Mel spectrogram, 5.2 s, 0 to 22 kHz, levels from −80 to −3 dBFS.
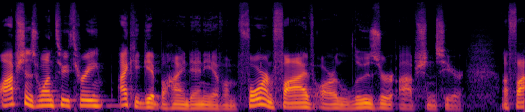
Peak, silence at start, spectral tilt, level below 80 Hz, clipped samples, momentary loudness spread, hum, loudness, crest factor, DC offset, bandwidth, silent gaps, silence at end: -6 dBFS; 0 s; -5 dB/octave; -58 dBFS; under 0.1%; 11 LU; none; -26 LUFS; 20 dB; under 0.1%; over 20 kHz; none; 0 s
